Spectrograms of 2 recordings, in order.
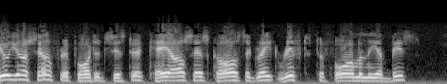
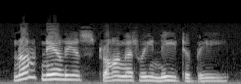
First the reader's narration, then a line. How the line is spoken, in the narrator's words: Gillian said with a sigh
